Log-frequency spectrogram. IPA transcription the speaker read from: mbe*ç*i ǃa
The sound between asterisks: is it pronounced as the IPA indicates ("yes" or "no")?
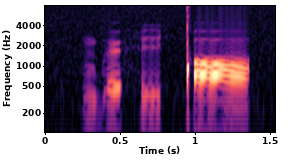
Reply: no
